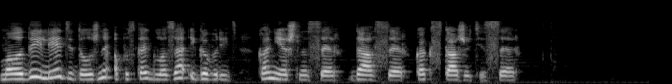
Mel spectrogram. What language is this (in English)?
Russian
